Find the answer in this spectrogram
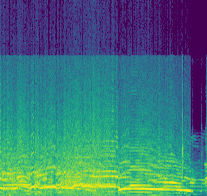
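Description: A group of children cheering and shouting together, many voices overlapping, with one long drawn-out call in the second half that falls slightly in pitch.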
